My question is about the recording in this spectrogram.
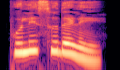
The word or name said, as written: ಪುಲಿಸುದಳೆ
